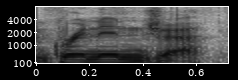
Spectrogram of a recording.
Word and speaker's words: Greninja: Yeah, Greninja.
